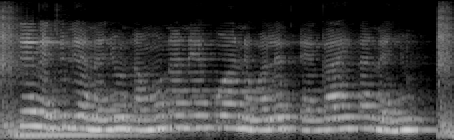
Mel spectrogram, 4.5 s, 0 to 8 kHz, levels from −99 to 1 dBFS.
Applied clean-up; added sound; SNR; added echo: none; Guitar; 11 dB; reverberation time 1.0 s.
